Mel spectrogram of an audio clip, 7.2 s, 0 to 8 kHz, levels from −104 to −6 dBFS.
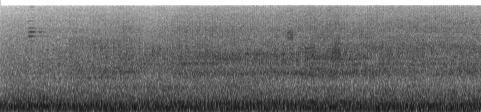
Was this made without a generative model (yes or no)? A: yes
